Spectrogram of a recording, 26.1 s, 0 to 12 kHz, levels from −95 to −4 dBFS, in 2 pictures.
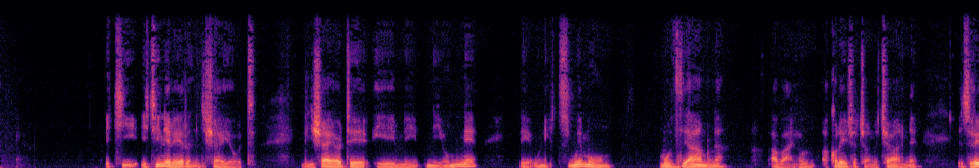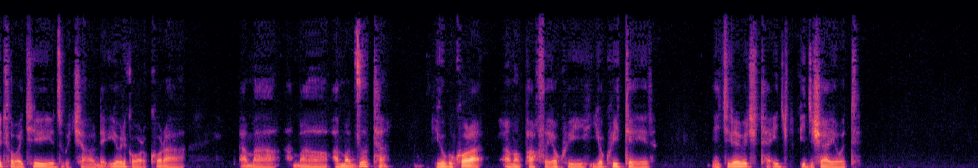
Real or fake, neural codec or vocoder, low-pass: fake; codec, 24 kHz, 0.9 kbps, WavTokenizer, medium speech release version 1; 10.8 kHz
